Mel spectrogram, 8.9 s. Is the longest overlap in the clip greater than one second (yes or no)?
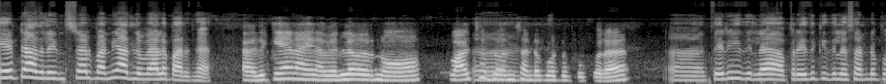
no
